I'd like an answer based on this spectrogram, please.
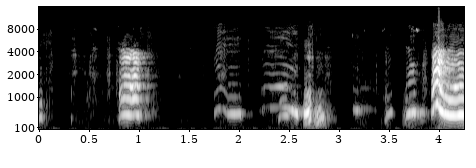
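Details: German Shepherd puppies at play, trying to bite the camera, mix thin rising whimpers and whines with short squeaky yips, ending in a louder drawn-out yelping whine.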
